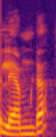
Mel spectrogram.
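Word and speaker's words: lambda: ল্যামডা মানে তরঙ্গ দৈর্ঘ্য এই উচ্চারণ হচ্ছে ল্যামডা আর এটা হচ্ছে নিউ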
